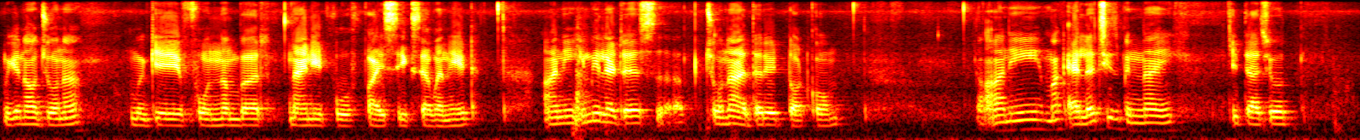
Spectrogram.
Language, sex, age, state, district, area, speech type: Goan Konkani, male, 18-30, Goa, Salcete, rural, spontaneous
